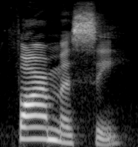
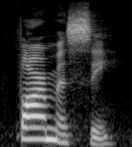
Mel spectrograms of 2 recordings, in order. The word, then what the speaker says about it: pharmacy: e 소리로 쓰인 YL 써 주시면 완성입니다 far 발음해 볼게요 pharmacy 한 번 더 해 볼게요 pharmacy 좋습니다 같이 적어 볼까요 먼저 소리 나는 PH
